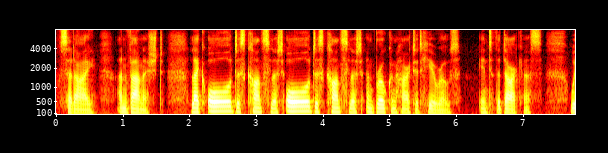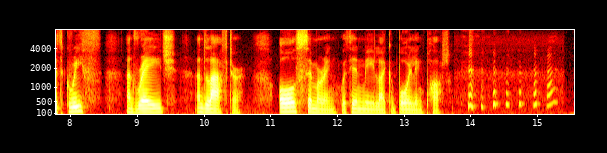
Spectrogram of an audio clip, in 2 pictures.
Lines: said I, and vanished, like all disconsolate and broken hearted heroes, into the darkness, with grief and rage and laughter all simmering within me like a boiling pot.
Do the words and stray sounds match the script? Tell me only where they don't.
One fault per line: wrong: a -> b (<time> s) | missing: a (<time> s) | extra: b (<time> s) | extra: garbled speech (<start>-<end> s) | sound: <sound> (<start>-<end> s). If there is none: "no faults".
extra: all disconsolate (3.4 s)
sound: laugh (13.8-15.3 s)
